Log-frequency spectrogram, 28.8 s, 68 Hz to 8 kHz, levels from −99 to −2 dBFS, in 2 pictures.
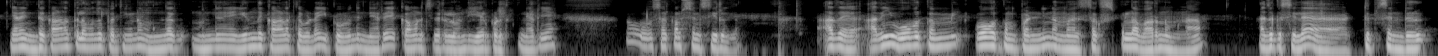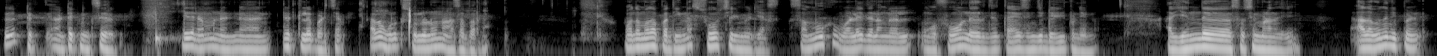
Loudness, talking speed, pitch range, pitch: -33 LUFS, 135 wpm, 125-150 Hz, 135 Hz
